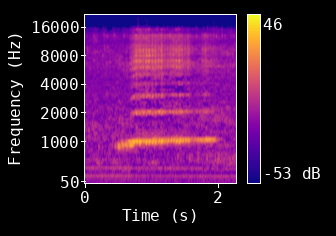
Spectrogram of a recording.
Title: Squeaky sound? All good 🔥 #subscribers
